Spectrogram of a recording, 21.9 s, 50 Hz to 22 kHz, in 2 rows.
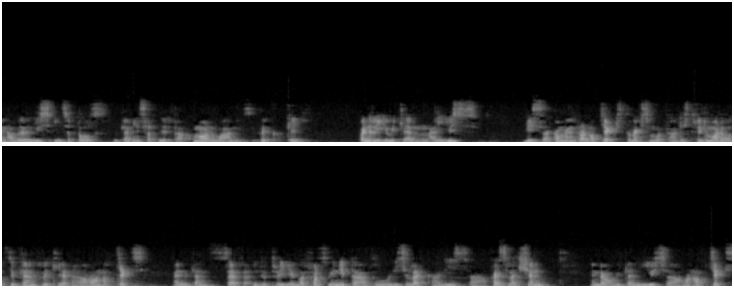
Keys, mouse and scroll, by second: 1.0 click, 3.7 click, 4.3 scroll down 1, 5.0 click, 6.5 scroll down 1, 6.9 middle click, 7.7 click, 12.4 click, 16.1 click.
